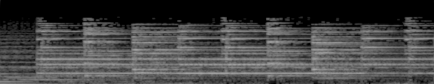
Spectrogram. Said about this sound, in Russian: Колокольным звоном встречал Покровский храм села Верхний Ломов владыку митрополита в день памяти преподобного Алексия, человека Божия.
